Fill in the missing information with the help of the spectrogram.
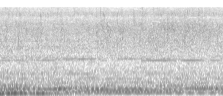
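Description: Steady, light rain patters continuously, a soft even hiss with a low droning hum underneath, holding at a constant level with no voices.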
